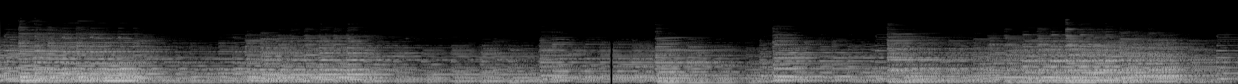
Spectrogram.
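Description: At 6.10 to 6.13 s the music drops to silence for about 29 ms, then resumes. This is a Bluetooth stall, likely caused by interference delaying packets until the headphones' buffer emptied and playback waited for the retransmitted audio.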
